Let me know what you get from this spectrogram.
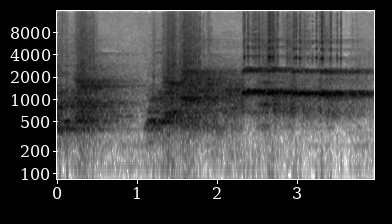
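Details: Dogs recorded on 13 October 2017: two rough, broad bark bursts in the first second and a half, followed by a steady, high, whine-like tone with clear overtones over constant background noise.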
